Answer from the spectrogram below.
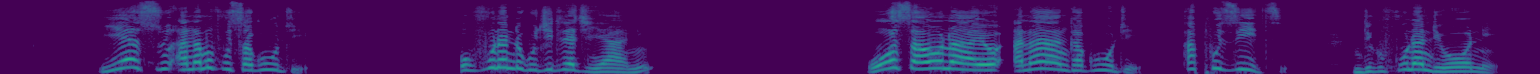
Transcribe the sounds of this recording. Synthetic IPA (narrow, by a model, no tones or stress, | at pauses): jɛsuʔanamufusak̬utḭ | ukufunandik̬ut͡ʃitiɾat͡ʃijaːni | wɔsaɔnajɔanajaŋkʰak̬ut̬ḭ | apʰuzit͡sʰi̥ | ndik̬ufunandiwɔːnɛ̰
